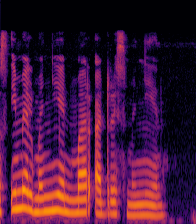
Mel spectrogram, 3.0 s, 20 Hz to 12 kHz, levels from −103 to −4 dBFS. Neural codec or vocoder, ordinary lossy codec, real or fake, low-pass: none; none; real; 7.2 kHz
